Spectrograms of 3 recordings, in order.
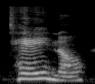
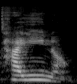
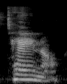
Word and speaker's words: Taino: And this is really, so I've been told by those who are heavily connected that the correct pronunciation is Taino, not Taino. It's Taino.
